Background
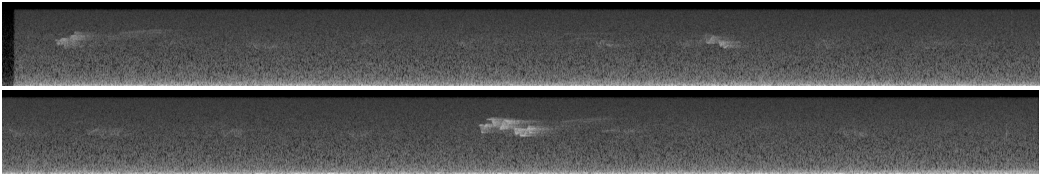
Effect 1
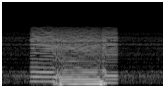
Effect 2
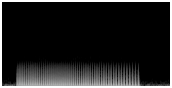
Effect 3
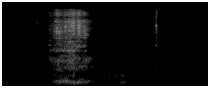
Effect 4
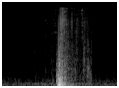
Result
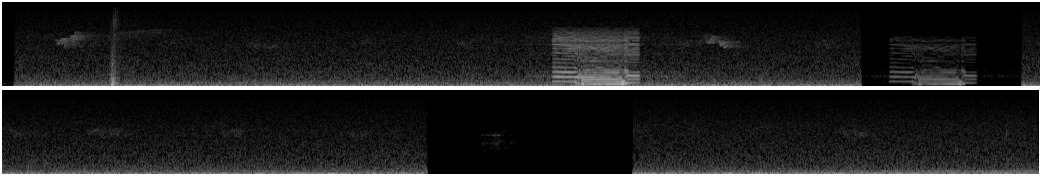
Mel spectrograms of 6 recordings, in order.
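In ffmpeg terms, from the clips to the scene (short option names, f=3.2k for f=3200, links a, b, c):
-filter_complex "[1:a]asplit=2[a][b];[0:a]volume=-17.5dB[c];[a]equalizer=f=450:w=5.5:g=3[d];[b]lowpass=3.2k[e];[3:a]highpass=f=350:t=q:w=0.5412,highpass=f=350:t=q:w=1.307,lowpass=f=2.2k:t=q:w=0.5176,lowpass=f=2.2k:t=q:w=0.7071,lowpass=f=2.2k:t=q:w=1.932,afreqshift=370[f];[c]asplit=3[g][h][i];[g]atrim=end=8.594[j];[e]atrim=end=1.61,asetpts=PTS-STARTPTS,volume=-17.5dB[k];[h]atrim=start=10.196:end=14.634[l];[f]atrim=end=2.06,asetpts=PTS-STARTPTS,volume=-13dB[m];[i]atrim=start=16.686[n];[4:a]atrim=end=1.15,asetpts=PTS-STARTPTS,volume=-13.5dB,afade=t=in:d=0.004:c=hsin,afade=t=out:st=1.146:d=0.004:c=hsin,adelay=530[o];[d]atrim=end=1.61,asetpts=PTS-STARTPTS,volume=-4.5dB,afade=t=in:d=0.004:c=hsin,afade=t=out:st=1.606:d=0.004:c=hsin,adelay=5220[p];[j][k]acrossfade=d=0.004:c1=hsin:c2=hsin[q];[q][l]acrossfade=d=0.004:c1=hsin:c2=hsin[r];[r][m]acrossfade=d=0.004:c1=hsin:c2=hsin[s];[s][n]acrossfade=d=0.004:c1=hsin:c2=hsin[t];[t][o][p]amix=inputs=3:normalize=0"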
